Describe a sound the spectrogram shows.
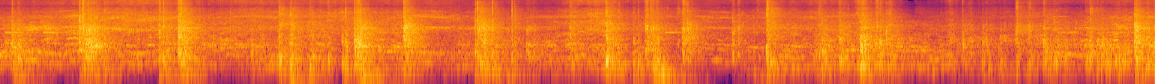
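Small electric motors whine as toy cars race around a track.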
